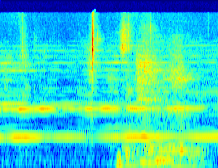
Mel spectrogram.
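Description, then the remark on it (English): A noon lunch alarm siren holds a steady, loud, high-pitched wail for the whole stretch, with a voice starting to talk beneath it partway through. “That alarm lets everyone know it's time to go to lunch.”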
